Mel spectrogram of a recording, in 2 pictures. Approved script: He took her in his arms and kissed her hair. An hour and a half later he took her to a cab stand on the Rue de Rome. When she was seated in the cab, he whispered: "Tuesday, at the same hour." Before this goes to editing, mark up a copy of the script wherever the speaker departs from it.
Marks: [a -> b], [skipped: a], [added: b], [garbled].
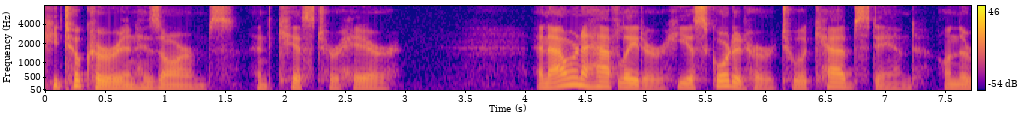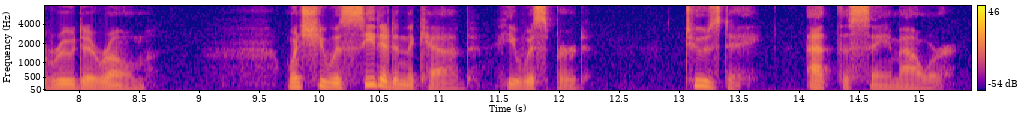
He took her in his arms and kissed her hair. An hour and a half later he [took -> escorted] her to a cab stand on the Rue de Rome. When she was seated in the cab, he whispered: "Tuesday, at the same hour."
